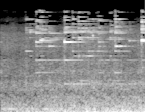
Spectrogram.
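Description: Several high, clear chime tones ring out one after another and hang on, over a low rumble of wind on the microphone.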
